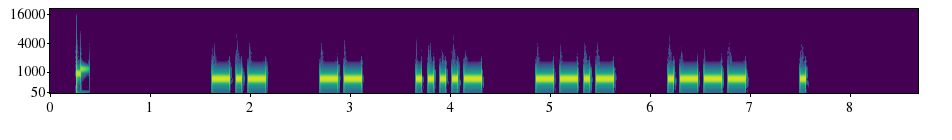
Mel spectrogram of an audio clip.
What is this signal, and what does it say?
Morse code, heard as a keyed tone, about 20 wpm, spaced as for 11 wpm, 700 Hz. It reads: KM4QJE
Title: USA Call Signs - 6 Characters - 3x Character Spacing - 20wpm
